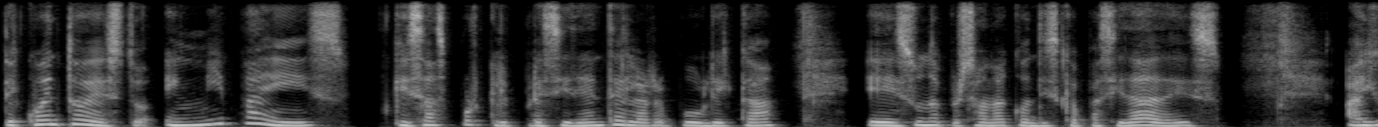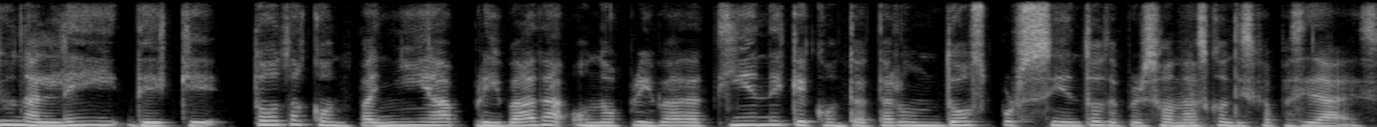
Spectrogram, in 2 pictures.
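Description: Over a quiet background, a woman talks at a moderate pace in a somewhat breathy voice with fairly even intonation. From Ecuador. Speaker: podcast guest. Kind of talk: interview. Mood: personal, reflective. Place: studio. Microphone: studio mic.

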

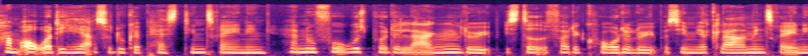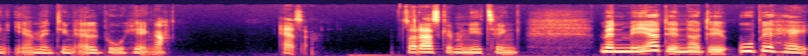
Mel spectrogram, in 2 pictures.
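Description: The delivery is very fast, with lively intonation and a dark, mellow tone. The sound is dry with no echo, over a quiet background. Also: woman, medium pitch for a woman. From Denmark. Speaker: mental coach and former judo athlete; podcast co-host. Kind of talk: casual chat. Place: studio. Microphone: studio mic.

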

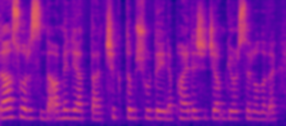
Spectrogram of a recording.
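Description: Her intonation monotone and flat, a woman speaks at a fairly quick pace in a fairly high voice. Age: 30s. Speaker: lifestyle vlogger. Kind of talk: personal vlog about recovery.

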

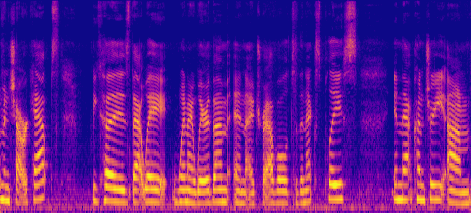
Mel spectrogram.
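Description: A woman talks at a fairly slow pace with ordinary pitch variation. Light background noise is audible. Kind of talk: casual vlog chat. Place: home room. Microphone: phone near.

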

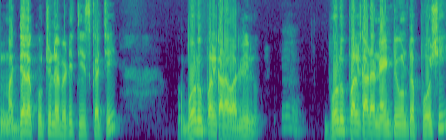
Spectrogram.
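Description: A man talks at a fairly high pitch. His intonation is lively, and his loudness stays very even. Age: 60s. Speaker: viral meme personality. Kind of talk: interview. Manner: animated.

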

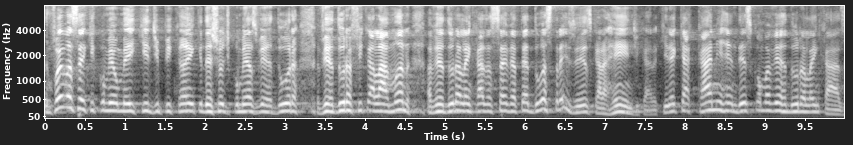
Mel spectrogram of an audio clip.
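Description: Over a quiet background, a man talks at a very fast pace with hardly any pauses. His voice is high-pitched and animated in tone. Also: ordinary pitch variation. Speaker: pastor. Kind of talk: sermon, preacher in full flow, fervent exhortation. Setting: church. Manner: animated, emphatic, repeating phrases for rhythm; urgent, direct appeals to the congregation. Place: church. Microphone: handheld.

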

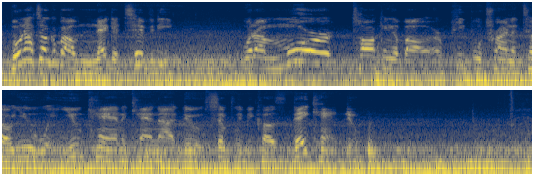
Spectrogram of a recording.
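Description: A man at a fairly slow pace, dry sound with no echo, loud background noise. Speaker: gym vlogger. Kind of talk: angry rant. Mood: emphatic, motivational, irritated. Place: car. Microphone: phone near.

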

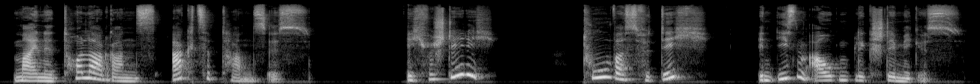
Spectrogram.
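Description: A woman at a medium pitch speaks very slowly with vocal fry, very wide pitch swings and long, frequent pauses. The recording is very clean with a silent background. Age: 50s. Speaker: podcast host, life coach. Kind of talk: solo podcast monologue.

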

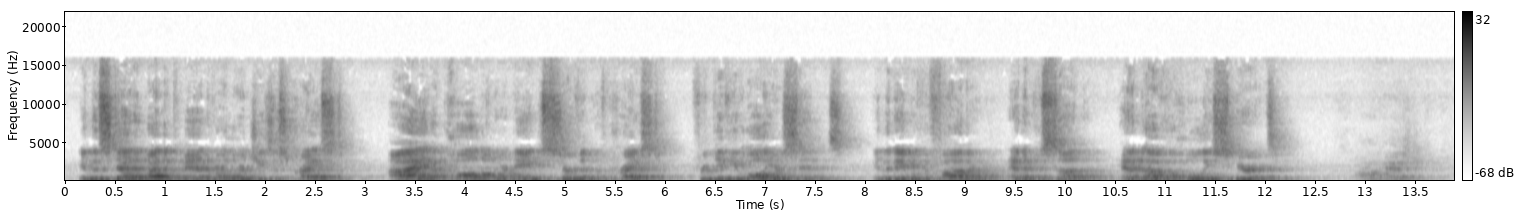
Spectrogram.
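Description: The recording has strong room echo and light background noise. A man speaks at a moderate pace with a high pitch and ordinary pitch variation. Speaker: pastor leading worship. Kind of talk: liturgy. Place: church.

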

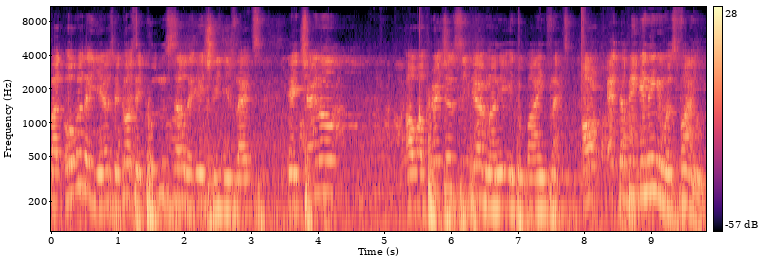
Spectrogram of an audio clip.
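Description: With a Singaporean accent, a man talks at a fairly slow pace over noticeable background noise. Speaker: rally speaker. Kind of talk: rally speech, addressing a crowd with rhetorical appeals and a story. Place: stage.

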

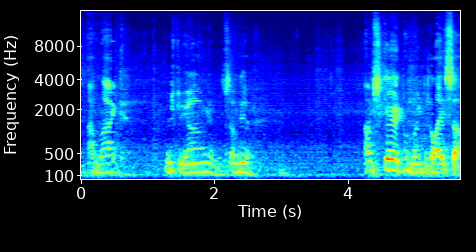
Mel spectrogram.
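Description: A man with an Appalachian accent speaks at a moderate pace with a fairly high pitch, leaving long, frequent pauses. His loudness swings widely, and audible room echo fills the recording. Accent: Southern Appalachian US. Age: 70s. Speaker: county commissioner. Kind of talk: public meeting debate. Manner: halting.

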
